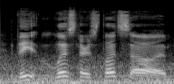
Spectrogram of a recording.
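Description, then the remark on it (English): A steady low rumble of road and engine noise inside a moving car runs beneath people talking, constant and fairly soft throughout. “But you're gonna hear background noise. Probably so, because we're in the car.”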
